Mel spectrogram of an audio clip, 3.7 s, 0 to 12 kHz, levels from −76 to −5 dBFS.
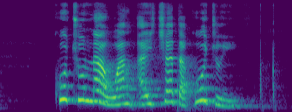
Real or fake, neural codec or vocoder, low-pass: fake; autoencoder, 48 kHz, 128 numbers a frame, DAC-VAE, trained on Japanese speech; 10.8 kHz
